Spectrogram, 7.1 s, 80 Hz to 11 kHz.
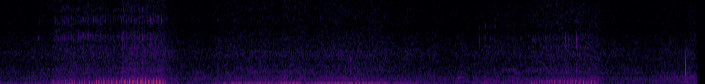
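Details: A 14-week-old female English Bulldog puppy snores very loudly: a loud, rasping inhale, a softer humming exhale, then another rasp.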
